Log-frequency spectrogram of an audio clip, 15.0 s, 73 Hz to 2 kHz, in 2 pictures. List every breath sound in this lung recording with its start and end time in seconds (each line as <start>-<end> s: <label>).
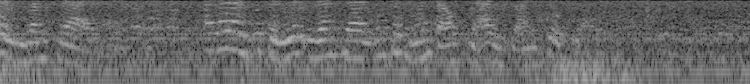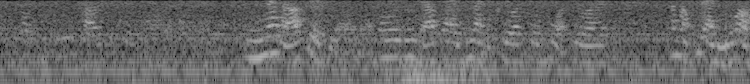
5.18-6.63 s: inhalation
11.23-12.49 s: inhalation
